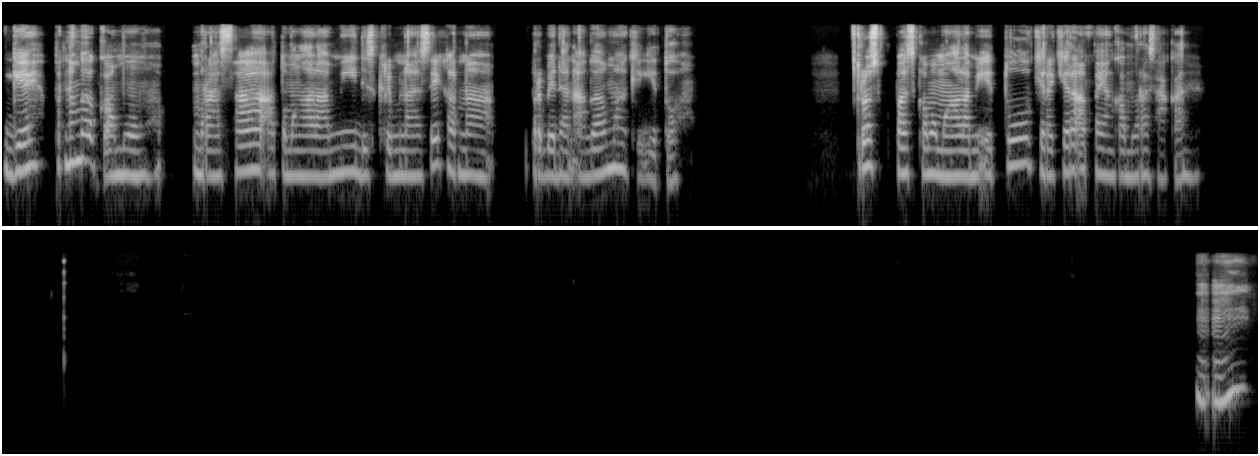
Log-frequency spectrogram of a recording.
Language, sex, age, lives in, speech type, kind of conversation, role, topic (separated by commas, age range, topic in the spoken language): Indonesian, female, 25-29, Indonesia, conversation, unstructured, none, Apa yang kamu rasakan ketika mengalami diskriminasi berdasarkan agama?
